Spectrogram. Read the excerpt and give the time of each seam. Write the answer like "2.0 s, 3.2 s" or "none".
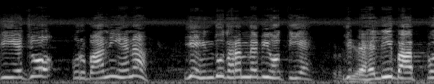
3.4 s

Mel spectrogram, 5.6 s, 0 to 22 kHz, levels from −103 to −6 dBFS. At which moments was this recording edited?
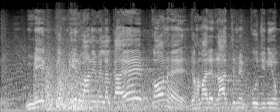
none

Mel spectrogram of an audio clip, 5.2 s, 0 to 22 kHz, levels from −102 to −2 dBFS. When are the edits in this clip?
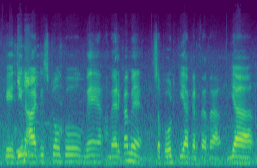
2.1 s

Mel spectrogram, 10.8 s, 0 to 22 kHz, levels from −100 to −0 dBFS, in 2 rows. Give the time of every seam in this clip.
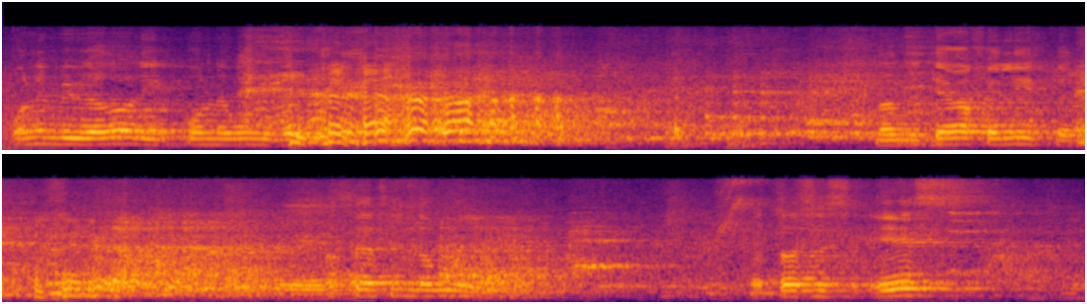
none

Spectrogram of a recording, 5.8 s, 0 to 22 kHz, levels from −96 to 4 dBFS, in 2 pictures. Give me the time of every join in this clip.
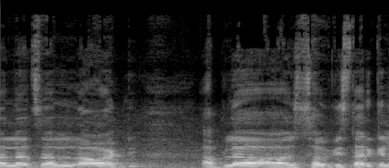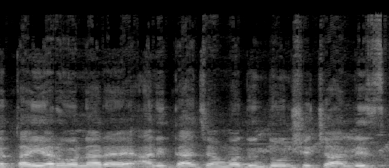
none

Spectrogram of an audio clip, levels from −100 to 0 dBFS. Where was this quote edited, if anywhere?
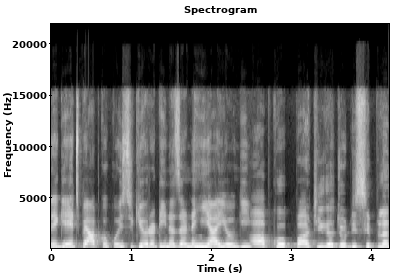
2.5 s

